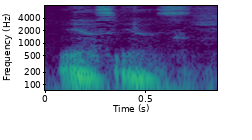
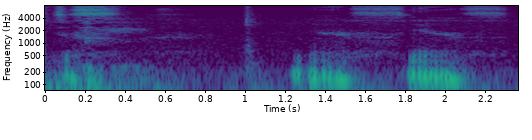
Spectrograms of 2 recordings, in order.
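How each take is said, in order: First: A quiet, compliant yes, yes; soft quiet yes. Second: Soft unvoiced whisper of yes, yes. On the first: Retold or imitated. To a hostile man, a quiet yielding yes, yes. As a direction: murmur agreement to end it. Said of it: "be Peter". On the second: Shown as a demonstration. To show smiling and nodding, a whispered yes, yes. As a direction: breathe the yeses like a nodding yes-man. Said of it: "smile and nod demo".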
